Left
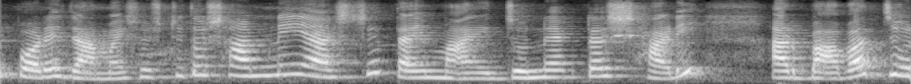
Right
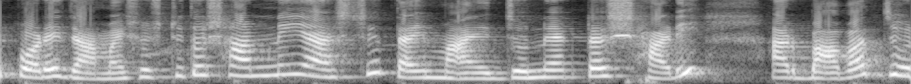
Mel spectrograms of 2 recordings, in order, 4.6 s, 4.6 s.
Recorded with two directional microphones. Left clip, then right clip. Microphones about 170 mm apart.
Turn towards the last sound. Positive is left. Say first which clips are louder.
# right 2 dB
turn(degrees=-35)  # may be behind; listen again after turning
